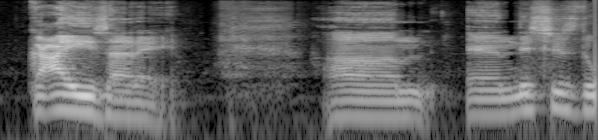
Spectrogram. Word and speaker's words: Caesar: got it right so you would not say Caesar you would probably have your head cut off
